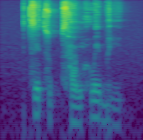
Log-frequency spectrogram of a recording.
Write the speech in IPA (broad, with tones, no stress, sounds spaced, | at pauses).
t͡s e˦ t͡s u˨ p̚ t͡sʰ a˨˩ m h w e˥˧ b i˨˩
